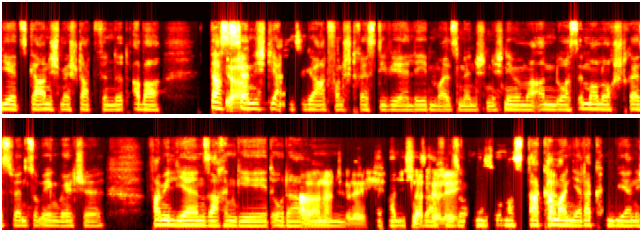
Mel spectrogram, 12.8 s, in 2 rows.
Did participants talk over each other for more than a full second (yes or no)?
yes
